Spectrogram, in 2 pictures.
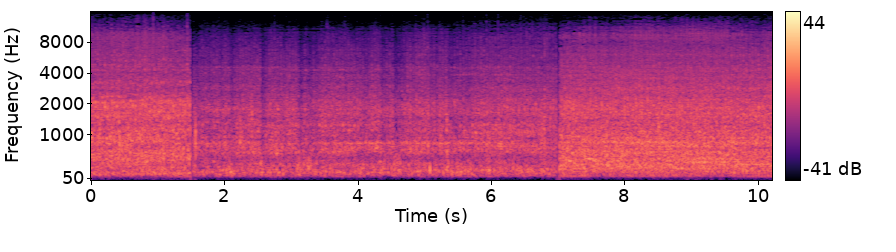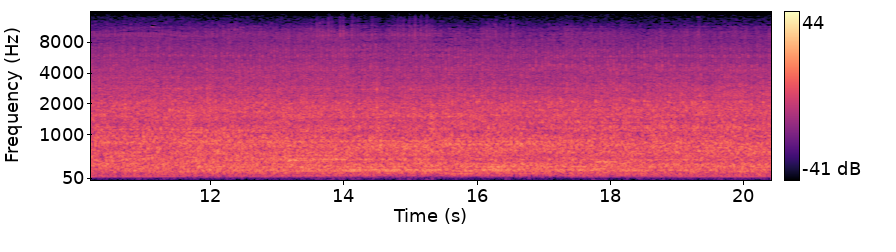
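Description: Massey Ferguson 65 tractor engine running steadily, a little quieter for a few seconds near the start.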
